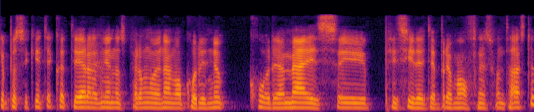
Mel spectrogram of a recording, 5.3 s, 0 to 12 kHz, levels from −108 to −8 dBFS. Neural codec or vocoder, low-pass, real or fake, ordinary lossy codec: codec, 16 kHz, 1.1 kbps, Voila-Tokenizer; 7.2 kHz; fake; MP3, 96 kbps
